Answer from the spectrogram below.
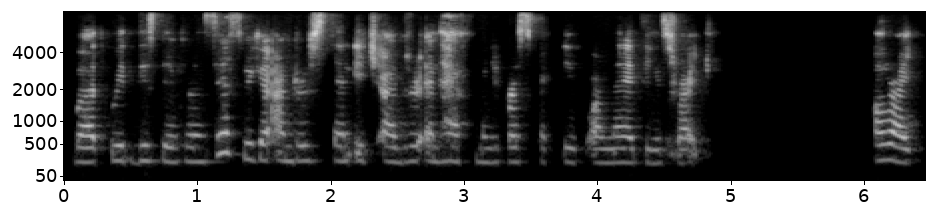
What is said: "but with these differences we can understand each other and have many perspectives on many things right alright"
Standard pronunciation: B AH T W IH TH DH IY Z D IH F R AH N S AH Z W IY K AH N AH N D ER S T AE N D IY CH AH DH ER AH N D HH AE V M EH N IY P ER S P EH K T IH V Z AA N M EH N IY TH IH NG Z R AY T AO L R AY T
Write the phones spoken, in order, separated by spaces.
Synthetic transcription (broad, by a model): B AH T W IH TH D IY S D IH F R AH N S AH S W IY K AH N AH N D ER S T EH N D IY CH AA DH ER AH N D HH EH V M EH N IY P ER S P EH K T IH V AA N M EH N IY T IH NG S R AY T AO L R AY T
